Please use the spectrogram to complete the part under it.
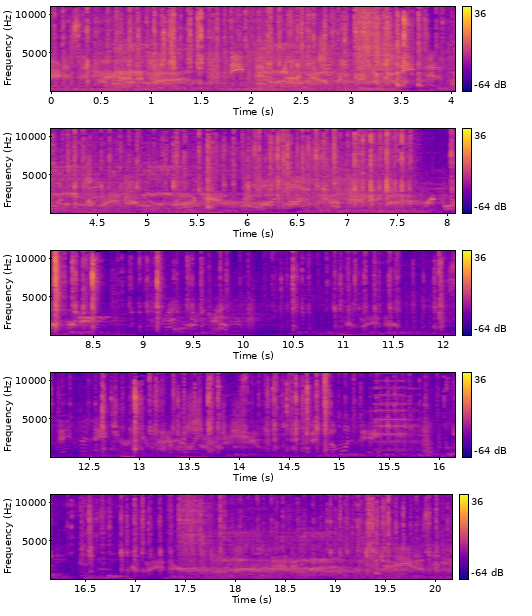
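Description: Rapid gunfire crackles in a battle.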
